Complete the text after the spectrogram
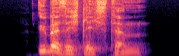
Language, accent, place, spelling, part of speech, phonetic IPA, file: German, Germany, Berlin, übersichtlichstem, adjective, [ˈyːbɐˌzɪçtlɪçstəm], De-übersichtlichstem.ogg
- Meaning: strong dative masculine/neuter singular superlative degree of übersichtlich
